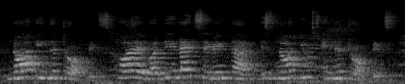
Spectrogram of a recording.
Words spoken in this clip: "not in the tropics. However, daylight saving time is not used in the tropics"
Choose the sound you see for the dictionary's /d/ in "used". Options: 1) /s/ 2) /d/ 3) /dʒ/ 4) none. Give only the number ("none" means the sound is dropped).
4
